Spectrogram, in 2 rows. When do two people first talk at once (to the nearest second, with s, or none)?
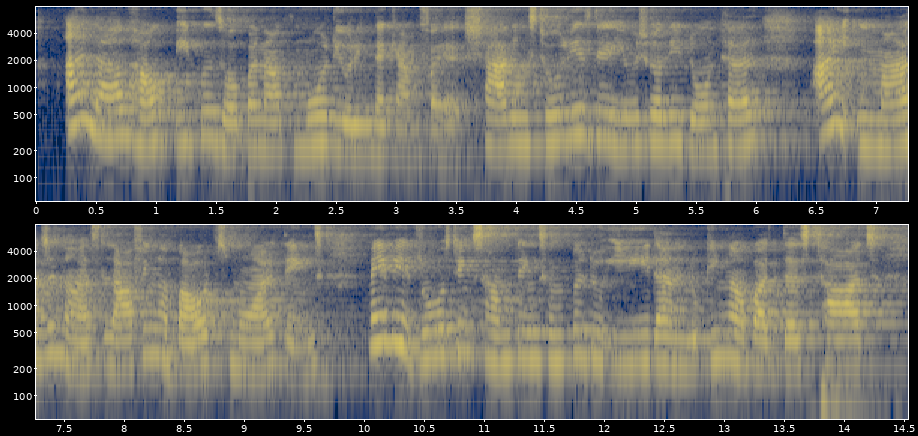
none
